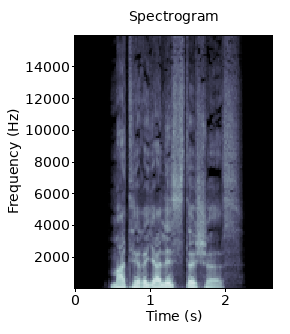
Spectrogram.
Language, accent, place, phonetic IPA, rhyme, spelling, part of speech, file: German, Germany, Berlin, [matəʁiaˈlɪstɪʃəs], -ɪstɪʃəs, materialistisches, adjective, De-materialistisches.ogg
- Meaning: strong/mixed nominative/accusative neuter singular of materialistisch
